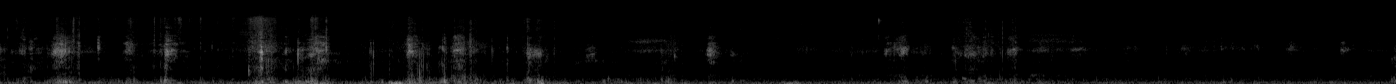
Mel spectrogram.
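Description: A Shiba Inu makes rough, breathy play noises in short, irregular bursts.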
